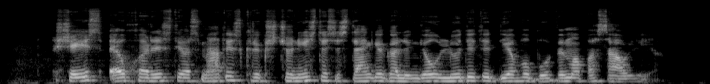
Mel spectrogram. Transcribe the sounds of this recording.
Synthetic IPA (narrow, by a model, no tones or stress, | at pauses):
ʃʲɛɪsɛʊxɐɾʲɪsʲt̪ʲɪjoːsmʲæːt̪ɐɪskɾʲɪkʃʲt͡ʃʲɔnʲiːsʲt̪ʲeːsʲsʲt̪ʲɛˑŋʲɡʲeɡɐlʲɪŋʲɡʲɛʊlʲʊd̪ʲɪt̪ʲɪd̪ʲiɛʋoːbʊʋʲɪmɐpɐsɑˑʊlʲɪ̰jɛ̰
